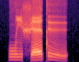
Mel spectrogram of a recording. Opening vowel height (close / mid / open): close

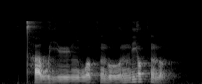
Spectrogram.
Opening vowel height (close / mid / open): open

